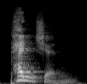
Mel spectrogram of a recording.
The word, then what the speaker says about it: pension: The mistake you don't want to make here is with the P sound. Again, you want to make sure that it's aspirated because this can really affect the sound of your speech and affect your confidence if you're not aspirating it. Okay, so pension. Pension. Stress on the first syllable and the second syllable is unstressed.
